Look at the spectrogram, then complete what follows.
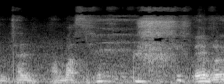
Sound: laughing

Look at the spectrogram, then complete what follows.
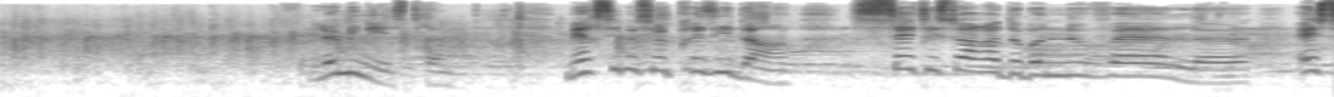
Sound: applause

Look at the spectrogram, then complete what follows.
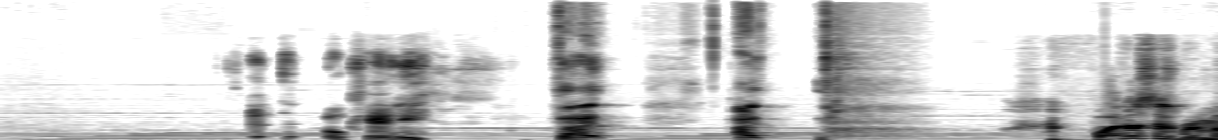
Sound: stutters; sigh

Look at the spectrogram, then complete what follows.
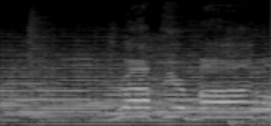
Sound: audience laughs

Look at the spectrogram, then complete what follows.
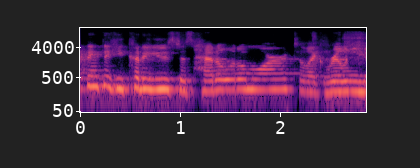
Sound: guests laughing

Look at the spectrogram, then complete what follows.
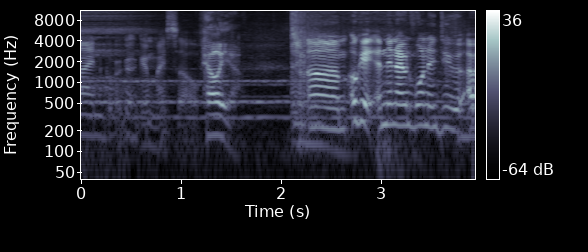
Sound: mystical chiming

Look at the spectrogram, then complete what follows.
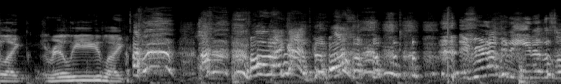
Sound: laughs

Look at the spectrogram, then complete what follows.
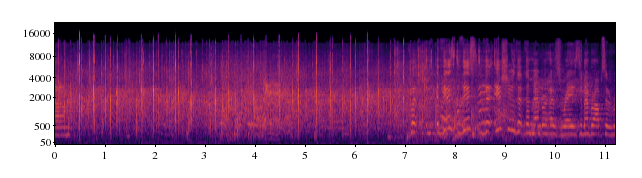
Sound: applause

